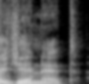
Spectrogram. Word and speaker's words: Jennette: Jeanette, porque se pronuncia Jeanette,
